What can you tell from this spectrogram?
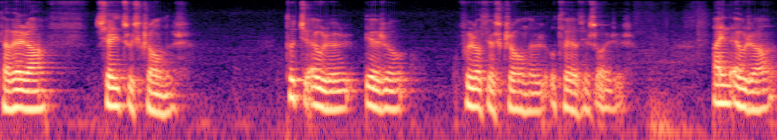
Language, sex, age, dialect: Faroese, male, 61+, Suðuroy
